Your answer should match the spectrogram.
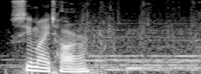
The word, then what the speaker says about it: scimitar: Scimitar. Actually, I don't even know how you would pronounce that funny.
